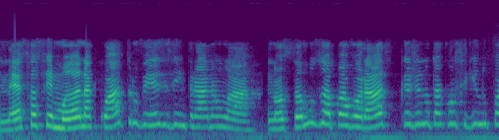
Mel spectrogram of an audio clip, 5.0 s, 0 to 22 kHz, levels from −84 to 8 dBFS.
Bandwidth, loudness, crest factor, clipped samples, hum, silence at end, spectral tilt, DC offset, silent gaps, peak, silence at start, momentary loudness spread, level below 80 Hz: 8.8 kHz; -23 LUFS; 16 dB; under 0.1%; none; 0 s; -3.5 dB/octave; under 0.1%; none; -6 dBFS; 0 s; 10 LU; -48 dBFS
